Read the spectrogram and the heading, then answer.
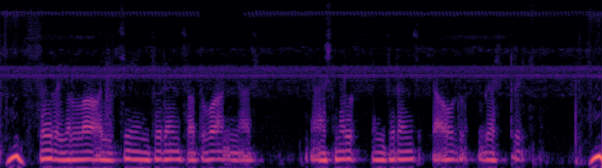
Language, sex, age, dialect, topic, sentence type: Kannada, male, 18-24, Dharwad Kannada, banking, question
